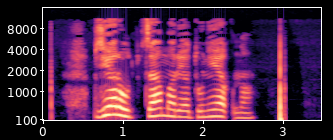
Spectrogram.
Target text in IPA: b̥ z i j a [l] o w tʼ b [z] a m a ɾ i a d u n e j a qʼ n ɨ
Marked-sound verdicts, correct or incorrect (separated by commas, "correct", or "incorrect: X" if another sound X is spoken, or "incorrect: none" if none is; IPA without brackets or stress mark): incorrect: ɾ, incorrect: d͡z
